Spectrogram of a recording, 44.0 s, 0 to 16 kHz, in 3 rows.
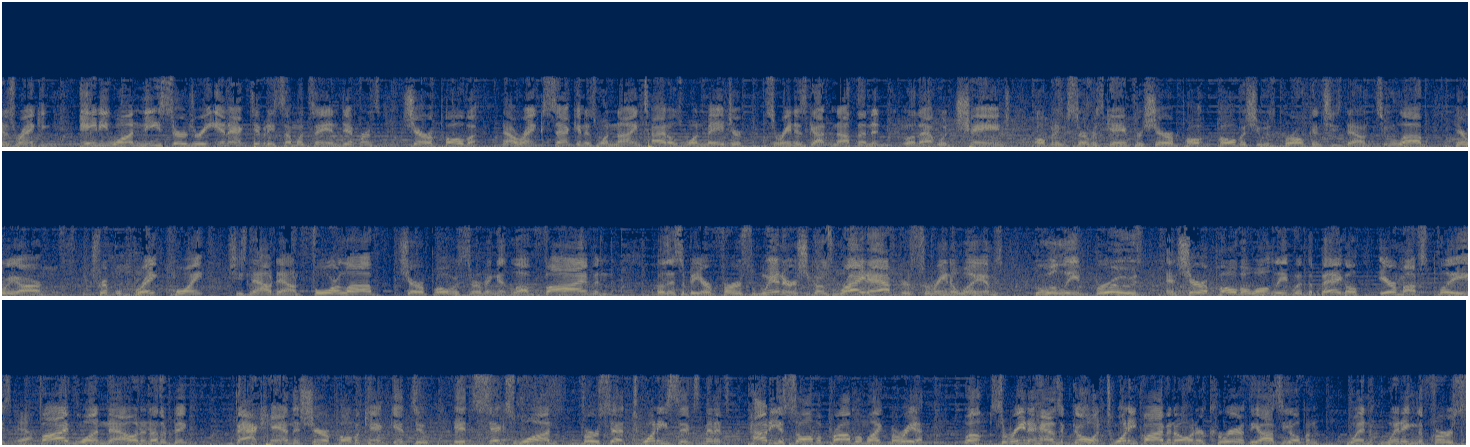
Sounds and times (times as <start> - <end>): Music: 0.0 - 43.9
Speech: 0.0 - 43.9.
